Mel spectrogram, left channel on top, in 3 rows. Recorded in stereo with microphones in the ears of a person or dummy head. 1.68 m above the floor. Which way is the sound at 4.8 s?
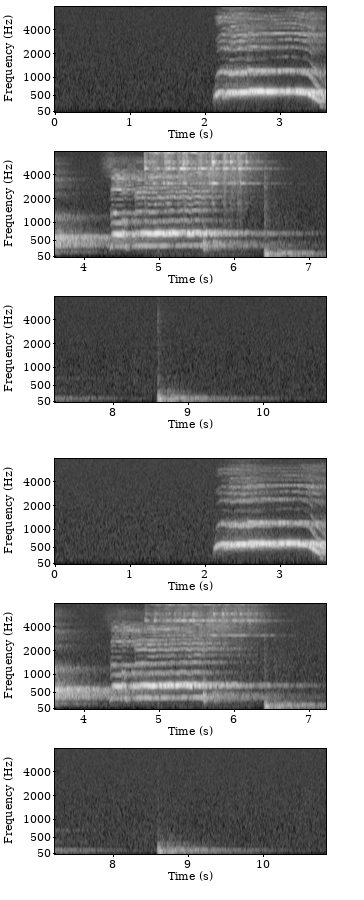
60° left (ahead or behind).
